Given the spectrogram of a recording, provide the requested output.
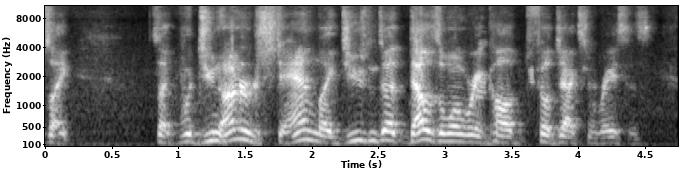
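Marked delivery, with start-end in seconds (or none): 1.0-2.5 put-on yelling with higher pitch. Retelling an interview where Scotty yelled at the host: imitating Scotty yelling. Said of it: "yelling at him".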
